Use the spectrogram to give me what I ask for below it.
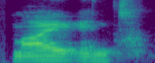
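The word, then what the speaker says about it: Myint: Could you spell that for the court reporter? It's M-Y-I-N-T, Myant.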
